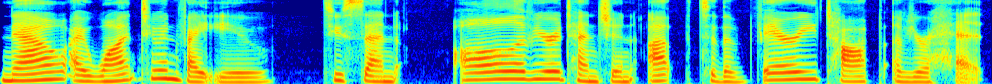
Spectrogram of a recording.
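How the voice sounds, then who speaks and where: Smooth, dry-recorded woman guiding meditation. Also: mid-range voice, expressive, dry recording. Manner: gentle, soothing, unhurried guidance. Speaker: guided meditation instructor. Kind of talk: guided meditation narration.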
